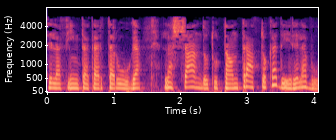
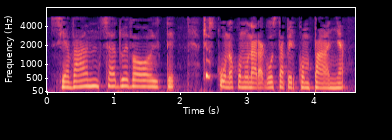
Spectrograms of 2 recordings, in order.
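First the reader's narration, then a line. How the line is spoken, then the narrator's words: Griffin exclaiming. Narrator (Italian): esclamò il grifone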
